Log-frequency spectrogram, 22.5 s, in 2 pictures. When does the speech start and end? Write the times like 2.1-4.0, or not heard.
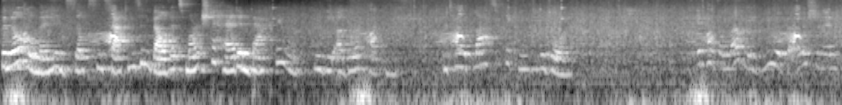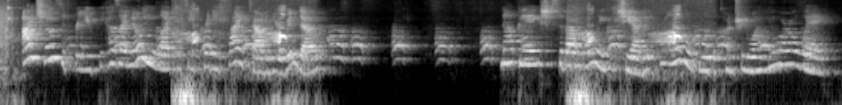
0.0-7.7, 9.2-15.6, 17.9-22.4.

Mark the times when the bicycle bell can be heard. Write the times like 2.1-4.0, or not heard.
not heard.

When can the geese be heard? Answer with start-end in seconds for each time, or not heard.
0.0-2.4, 4.7-7.2, 9.2-11.6, 13.5-15.4, 18.8-20.8.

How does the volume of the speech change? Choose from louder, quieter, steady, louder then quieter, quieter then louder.
quieter.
